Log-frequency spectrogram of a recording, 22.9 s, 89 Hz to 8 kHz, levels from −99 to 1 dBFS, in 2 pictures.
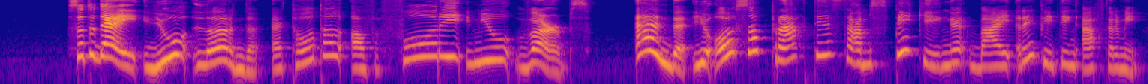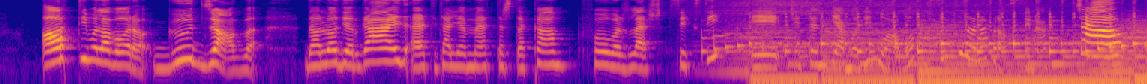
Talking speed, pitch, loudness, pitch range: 105 wpm, 250 Hz, -25 LUFS, 205-315 Hz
